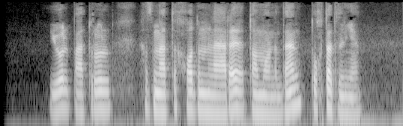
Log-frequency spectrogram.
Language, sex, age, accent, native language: Uzbek, male, 18-24, Toshkent viloyati, Uzbek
